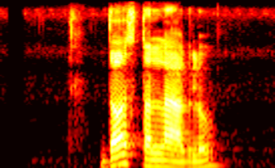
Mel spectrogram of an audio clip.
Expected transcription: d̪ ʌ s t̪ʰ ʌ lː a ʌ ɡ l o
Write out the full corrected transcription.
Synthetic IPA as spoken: d̪ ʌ s t̪ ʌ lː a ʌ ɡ l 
